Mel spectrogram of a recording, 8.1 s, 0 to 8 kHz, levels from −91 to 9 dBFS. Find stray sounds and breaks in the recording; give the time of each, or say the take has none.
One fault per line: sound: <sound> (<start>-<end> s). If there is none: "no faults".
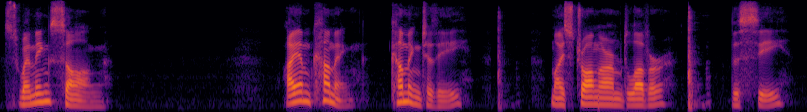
sound: tap (5.0-5.2 s)
sound: tap (6.9-7.1 s)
